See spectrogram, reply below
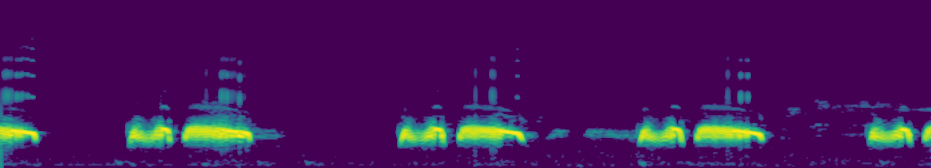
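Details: Spotted dove roused to fight in the windy, rainy seventh month, calling to excite wild doves: a run of low mellow coo phrases about every two seconds, each a short stutter then a longer coo sliding down.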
